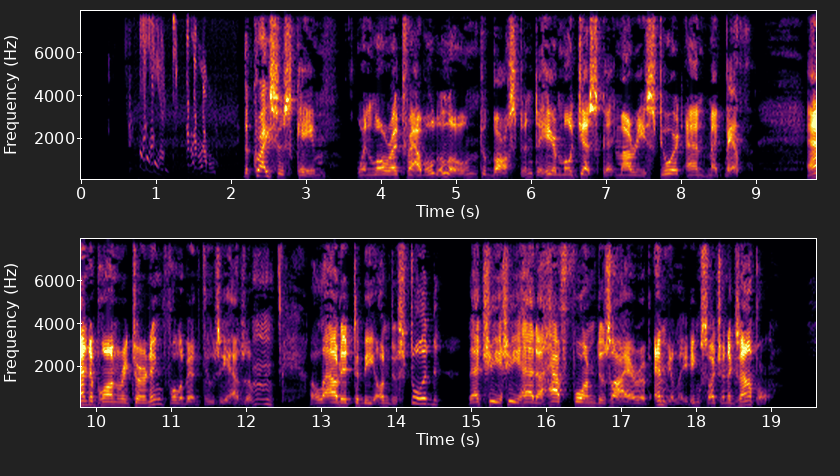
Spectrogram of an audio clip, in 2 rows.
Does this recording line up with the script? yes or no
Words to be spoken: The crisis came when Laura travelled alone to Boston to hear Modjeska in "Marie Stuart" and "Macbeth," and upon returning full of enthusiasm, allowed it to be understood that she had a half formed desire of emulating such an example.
no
